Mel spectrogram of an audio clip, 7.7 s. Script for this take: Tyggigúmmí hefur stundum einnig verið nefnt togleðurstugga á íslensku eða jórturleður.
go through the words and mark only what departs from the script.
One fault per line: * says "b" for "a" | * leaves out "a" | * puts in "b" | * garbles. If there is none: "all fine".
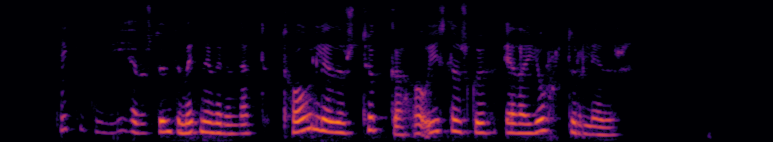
all fine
